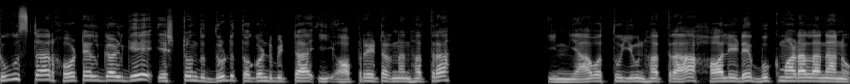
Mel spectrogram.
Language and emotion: Kannada, angry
